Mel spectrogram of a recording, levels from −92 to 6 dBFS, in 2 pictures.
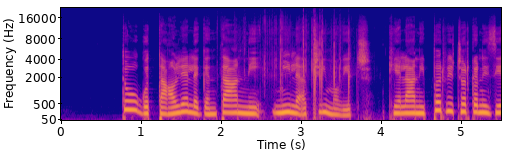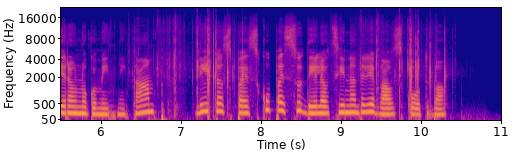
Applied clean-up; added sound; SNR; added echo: none; Crack; 18 dB; none.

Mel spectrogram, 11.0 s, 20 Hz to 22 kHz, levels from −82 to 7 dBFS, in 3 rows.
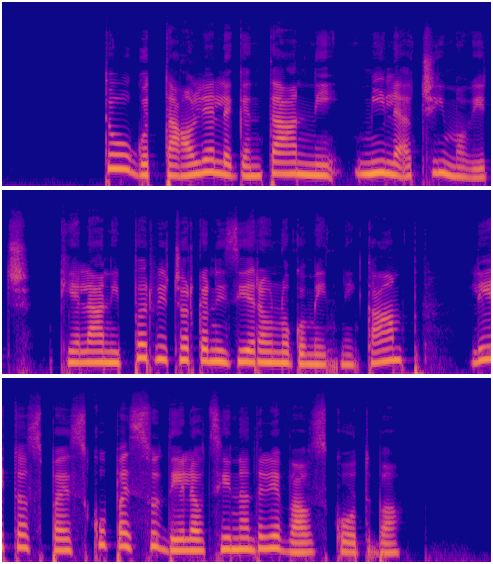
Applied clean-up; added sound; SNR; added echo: none; none; none; none.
